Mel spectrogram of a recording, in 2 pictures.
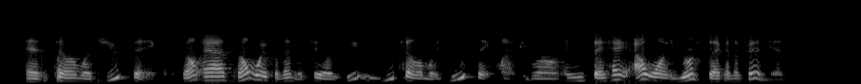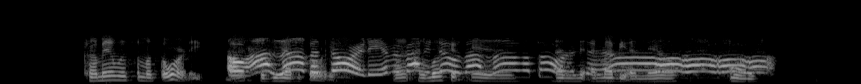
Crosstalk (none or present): present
